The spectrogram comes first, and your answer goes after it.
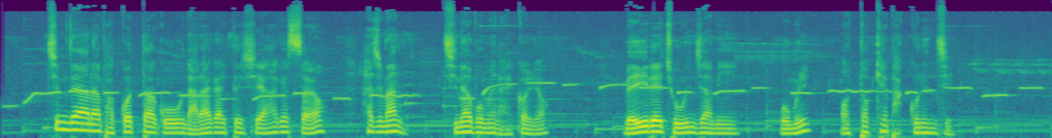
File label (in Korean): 광고샘플 침대; 박보검느낌; 에이스침대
